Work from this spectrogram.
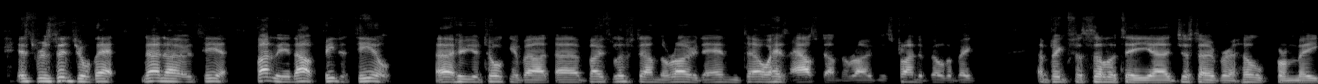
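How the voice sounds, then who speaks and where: Speaking at a fairly quick pace with an American accent, a man with a medium-pitched voice shows ordinary pitch variation and big swings in loudness, recorded dry and close with no echo. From New Zealand. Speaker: libertarian commentator. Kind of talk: interview conversation. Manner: hesitant, many fillers and repetitions.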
